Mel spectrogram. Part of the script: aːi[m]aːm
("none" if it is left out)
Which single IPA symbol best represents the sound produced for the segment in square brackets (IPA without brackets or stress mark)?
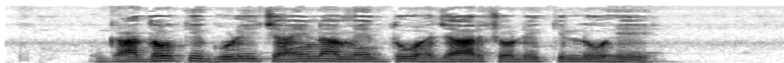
n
